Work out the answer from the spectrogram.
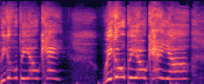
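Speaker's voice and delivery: acted-out very high, loud, frightened voice. Retelling asking in a screaming movie theater if everyone would be okay: imitating own scared voice. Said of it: "that scary".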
